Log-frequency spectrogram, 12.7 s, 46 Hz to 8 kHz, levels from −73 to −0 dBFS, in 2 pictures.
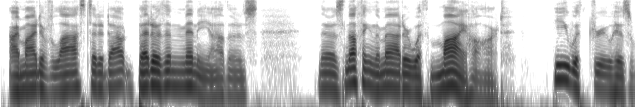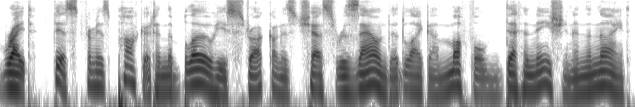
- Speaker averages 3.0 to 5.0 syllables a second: Yes, 4.9 syllables/s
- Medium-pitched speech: No, low, 110 Hz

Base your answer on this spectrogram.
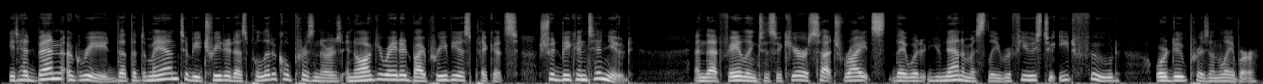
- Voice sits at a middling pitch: Yes, medium, 180 Hz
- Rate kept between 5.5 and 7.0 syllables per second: Yes, 5.8 syllables/s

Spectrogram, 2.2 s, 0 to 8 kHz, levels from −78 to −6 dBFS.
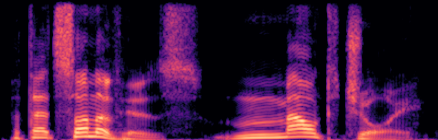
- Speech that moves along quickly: No, slow, 135 wpm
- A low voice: No, medium, 145 Hz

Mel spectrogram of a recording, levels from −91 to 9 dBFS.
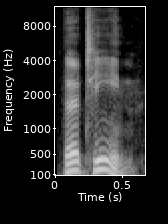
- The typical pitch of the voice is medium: Yes, medium, 155 Hz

